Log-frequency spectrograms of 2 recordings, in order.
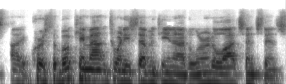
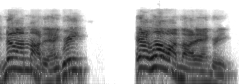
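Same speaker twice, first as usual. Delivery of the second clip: mock angry denial; 7 semitones higher, 6 dB louder than usual. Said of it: "And you'll say".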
